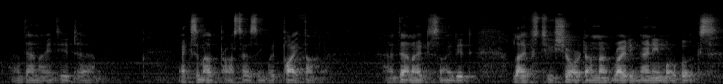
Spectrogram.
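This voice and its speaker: In an Irish accent, a man speaks at a fairly quick pace with a very deep, low pitch and monotone, flat intonation. Noticeable background noise and audible room echo fill the recording. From Ireland. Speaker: keynote speaker, software CTO. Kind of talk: conference keynote talk. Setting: stage with audience. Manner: casual, conversational.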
